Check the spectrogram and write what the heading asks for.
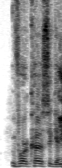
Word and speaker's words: Vorkosigan: The Miles, it may be the Vorksigan Saga. I'm not sure. How's it pronounced? Is it Vorkosigan? – Vorkosigan. – Yeah, that's correct.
